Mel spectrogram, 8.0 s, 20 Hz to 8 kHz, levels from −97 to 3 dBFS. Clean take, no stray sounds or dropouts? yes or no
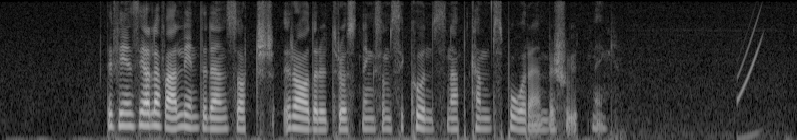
no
